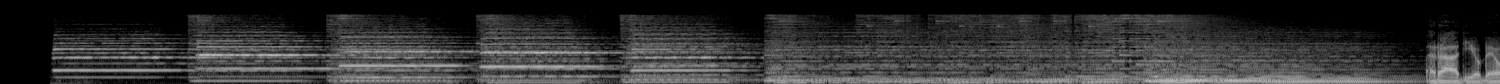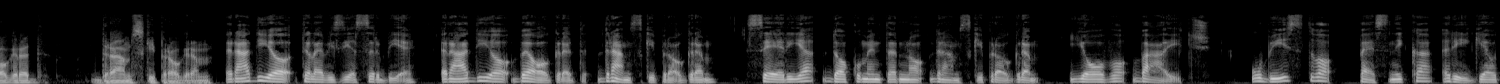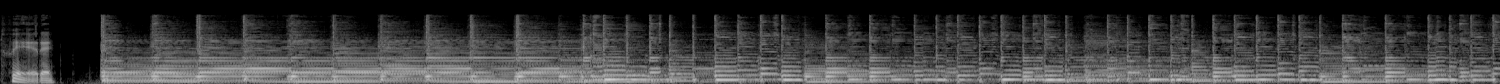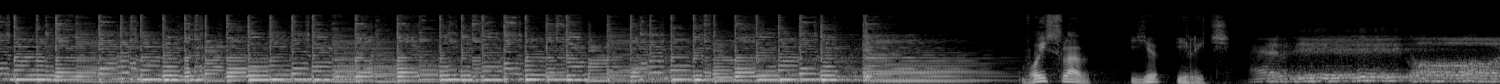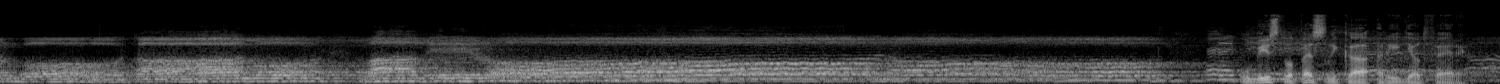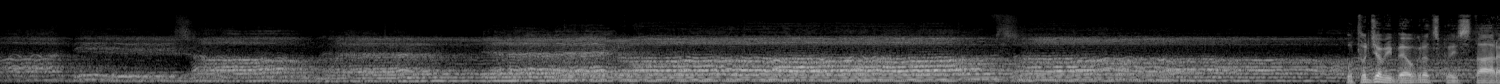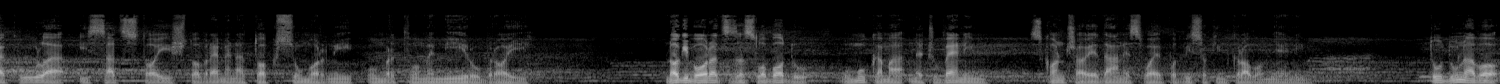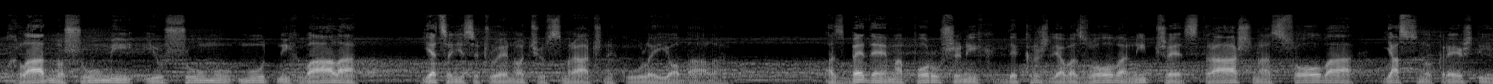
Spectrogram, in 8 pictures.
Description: Радио-драма заснована је на документарним белешкама о страдању чувеног грчког песника и револуционара Риге од Фере, погубљеног у Кули Небојши, а присутни су и ликови књижевника Војислава Илића, Иве Андрића и Светлане Велмар Јанковић.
